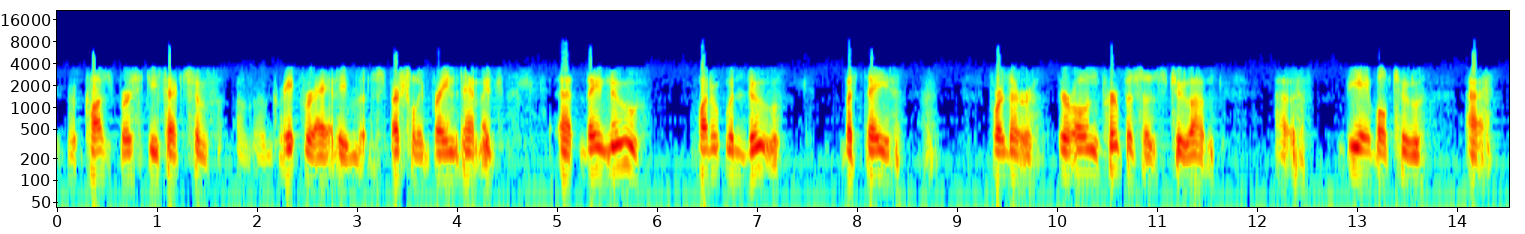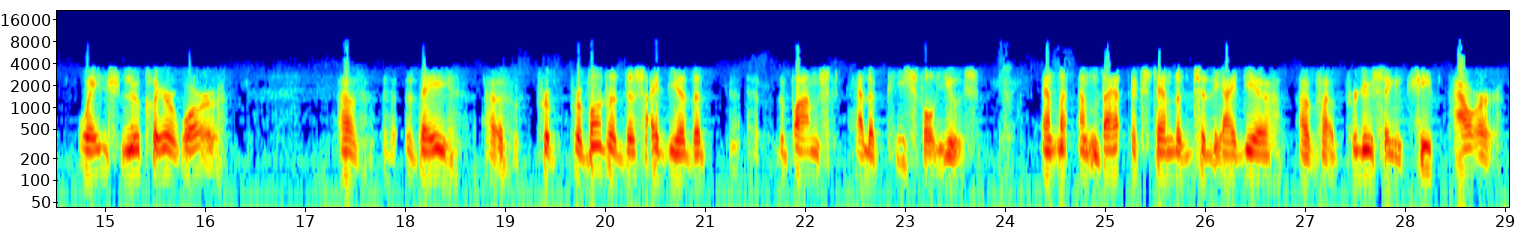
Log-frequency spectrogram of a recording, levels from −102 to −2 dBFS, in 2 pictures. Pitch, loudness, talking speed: 120 Hz, -22 LUFS, 130 wpm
